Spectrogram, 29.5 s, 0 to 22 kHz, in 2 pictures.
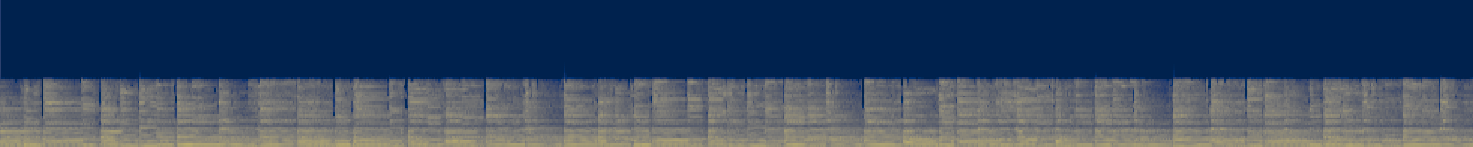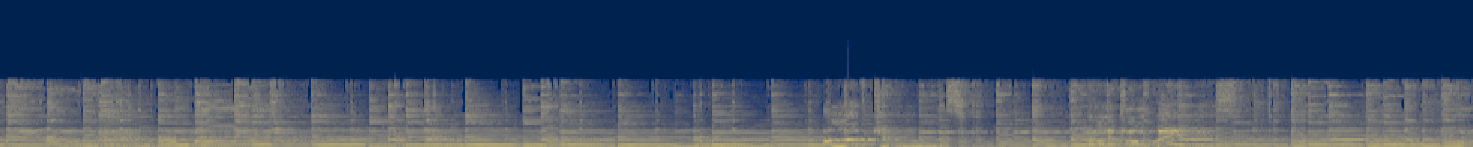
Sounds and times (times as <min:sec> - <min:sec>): Music: 0:00.0 - 0:29.4.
